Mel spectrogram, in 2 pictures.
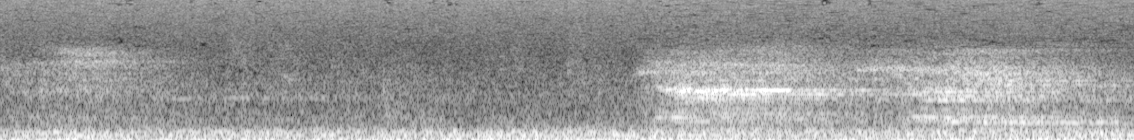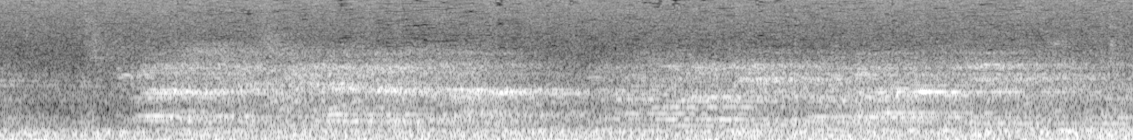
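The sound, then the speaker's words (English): A subway train's steady, heavy rumble fills the whole stretch, with a high, tonal motor whine rising in over it twice, briefly dipping around the middle before returning. “That's right, the sound of a subway.”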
